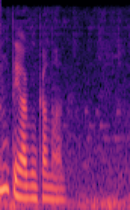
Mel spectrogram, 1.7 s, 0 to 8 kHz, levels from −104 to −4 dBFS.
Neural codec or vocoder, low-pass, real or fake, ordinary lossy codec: autoencoder, 48 kHz, 128 numbers a frame, DAC-VAE, trained on Japanese speech; 7.2 kHz; fake; none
